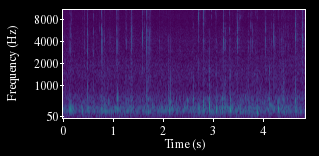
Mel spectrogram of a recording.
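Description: Long purple nails rapidly tap and scratch the smooth, solid wooden back of a wooden paddle hairbrush with wooden pins. The result is a quiet, quick patter of dry, clicky taps with bright, crisp edges and soft scratching between them, each tap dying away almost instantly.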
